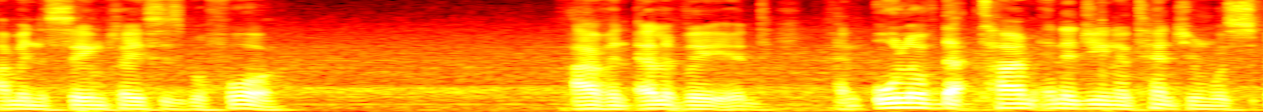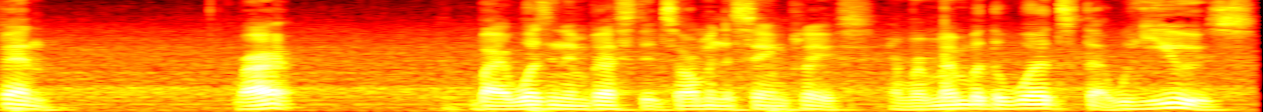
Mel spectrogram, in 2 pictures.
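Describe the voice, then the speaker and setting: In a London accent, a man talks at a moderate pace with long, frequent pauses. His voice sits at a fairly low pitch with ordinary pitch variation. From London, England. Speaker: livestreamer and relationship coach. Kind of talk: livestream chat reading viewer comments. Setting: TikTok livestream.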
